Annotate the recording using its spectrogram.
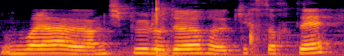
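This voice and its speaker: A woman's voice: mid-range voice, flat delivery, a little fast, soft background music. A woman chatting casually to her viewers while unboxing beauty products, with many hesitations and fillers. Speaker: beauty box unboxing vlogger. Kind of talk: casual unboxing chat to camera.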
